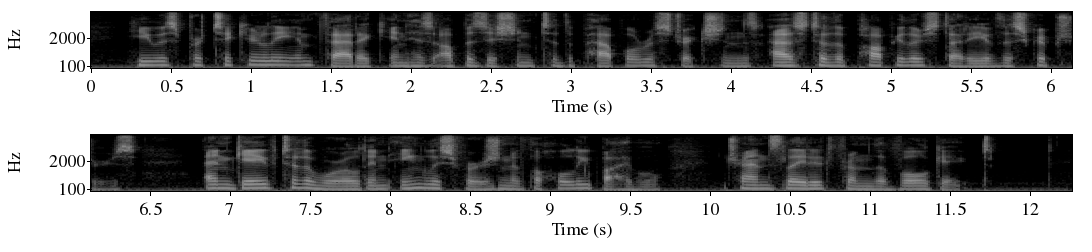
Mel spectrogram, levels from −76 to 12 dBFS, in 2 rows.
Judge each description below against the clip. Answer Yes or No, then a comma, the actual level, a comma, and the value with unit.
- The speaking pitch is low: Yes, low, 130 Hz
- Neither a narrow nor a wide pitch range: Yes, average, 4.2 semitones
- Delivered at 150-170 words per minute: No, average, 180 wpm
